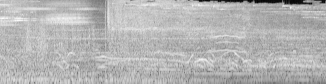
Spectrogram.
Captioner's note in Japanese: 観客たちの驚く声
